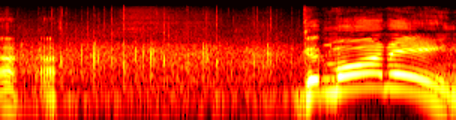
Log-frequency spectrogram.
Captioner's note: laughter; applause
